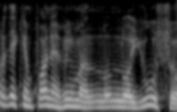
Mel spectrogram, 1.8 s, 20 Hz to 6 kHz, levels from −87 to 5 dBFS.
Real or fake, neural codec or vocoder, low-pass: real; none; 5.4 kHz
